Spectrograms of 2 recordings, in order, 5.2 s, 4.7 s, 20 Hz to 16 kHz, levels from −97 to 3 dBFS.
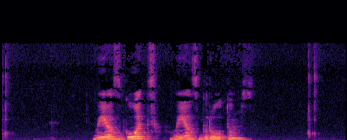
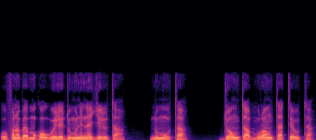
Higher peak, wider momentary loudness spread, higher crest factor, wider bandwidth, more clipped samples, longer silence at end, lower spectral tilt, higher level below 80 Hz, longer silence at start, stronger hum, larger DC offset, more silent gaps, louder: about the same, -8 dBFS vs -10 dBFS; first, 14 LU vs 11 LU; first, 20 dB vs 14 dB; first, 11.5 kHz vs 8 kHz; neither; first, 1.5 s vs 0.05 s; second, -7 dB/octave vs -8.5 dB/octave; second, -68 dBFS vs -62 dBFS; first, 1.4 s vs 0 s; neither; neither; neither; about the same, -26 LUFS vs -26 LUFS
